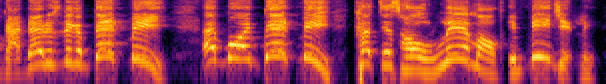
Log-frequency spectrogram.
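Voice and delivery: high, hammed-up shouting; comic frantic outburst, high-pitched; mock panic. Mock panic over being bitten.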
